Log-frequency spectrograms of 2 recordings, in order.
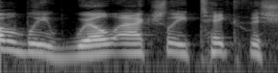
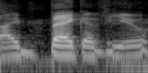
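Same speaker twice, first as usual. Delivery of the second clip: plain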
